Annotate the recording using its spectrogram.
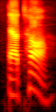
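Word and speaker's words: אַתְּ: The second masculine singular form is pronounced ata.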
